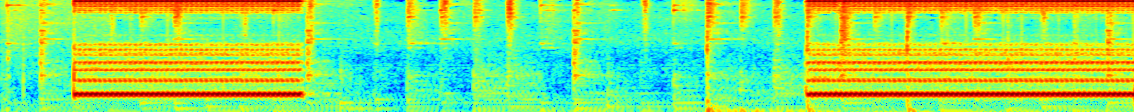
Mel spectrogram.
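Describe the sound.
Telephone ringback tone while dialing out to call someone: two long, steady, high tonal rings separated by a few seconds of low hiss, the second ring running to the end.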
